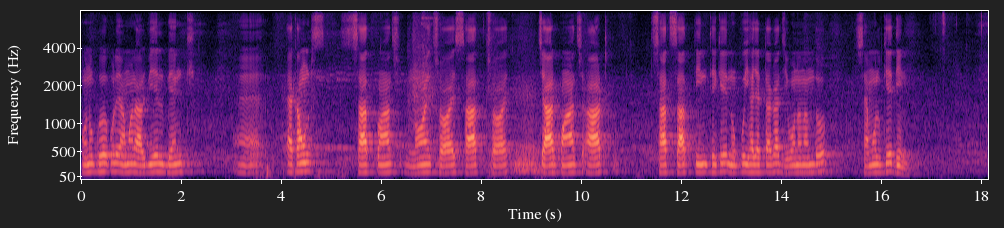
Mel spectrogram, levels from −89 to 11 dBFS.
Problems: background sounds at intervals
